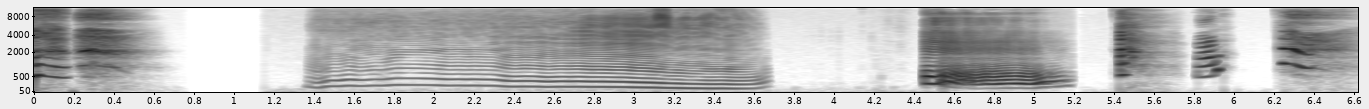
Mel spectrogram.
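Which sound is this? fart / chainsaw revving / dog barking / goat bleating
fart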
